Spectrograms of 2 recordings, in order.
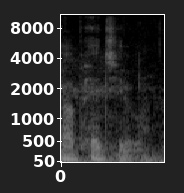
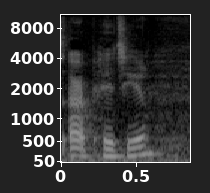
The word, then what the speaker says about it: arpeggio: I think it's arpeggio. – It's arpeggio. Arpeggio.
